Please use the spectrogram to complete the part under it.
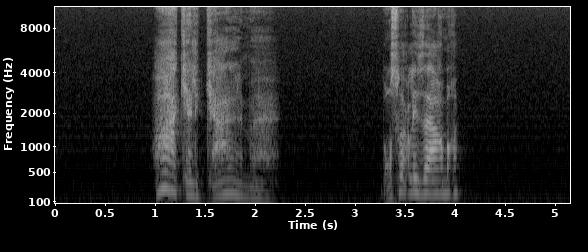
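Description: A puppet creature speaks in a high, squeaky voice up close.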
